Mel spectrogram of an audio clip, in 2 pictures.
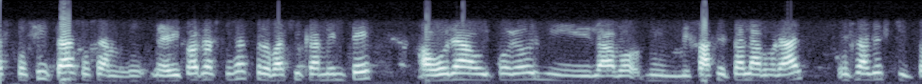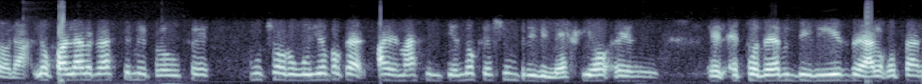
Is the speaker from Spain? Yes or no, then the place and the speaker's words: yes; Aragon, Spain; sobre todo de donde yo vengo, porque yo vivo en el Pirineo, entonces eso es plena montaña.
